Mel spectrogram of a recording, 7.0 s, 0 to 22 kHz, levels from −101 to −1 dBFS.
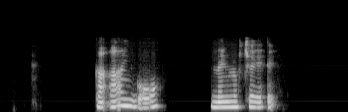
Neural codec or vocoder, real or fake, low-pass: codec, 16 kHz, 4 kbps, FunCodec, trained on Chinese and English, 50 frames a second; fake; 5.4 kHz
